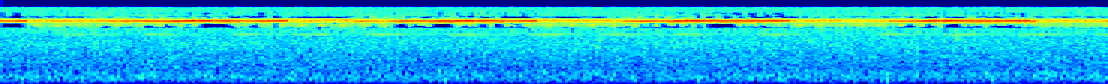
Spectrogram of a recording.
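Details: Forest insects in a dense, steady chorus of high-pitched shrill buzzing. The loudness rises and falls in broad steps lasting one to two seconds, with no other clear sounds.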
